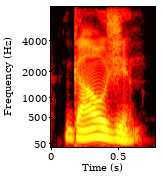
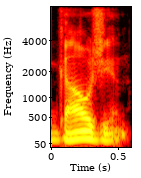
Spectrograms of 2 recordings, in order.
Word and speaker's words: Gaussian: Gaussian. I know I pronounce it wrong. It should be Gaussian.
